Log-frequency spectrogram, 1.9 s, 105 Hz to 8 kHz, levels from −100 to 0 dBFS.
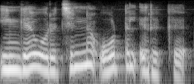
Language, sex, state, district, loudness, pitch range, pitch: Tamil, female, Tamil Nadu, Nilgiris, -15 LUFS, 205-250 Hz, 225 Hz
